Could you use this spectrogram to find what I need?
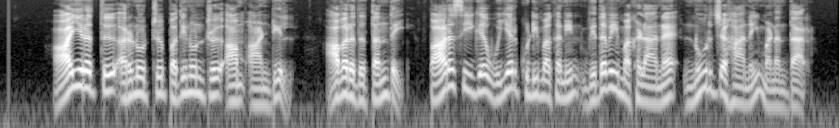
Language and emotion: Tamil, neutral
